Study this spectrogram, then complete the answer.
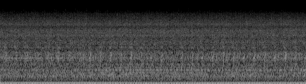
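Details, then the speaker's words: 2010 Toyota Highlander that sat a long time with a no-start, running on a replacement battery: smooth, steady idle with an even low hum and no knocks or whine; alternator then measured charging at 14.41 V; normal. "okay so it runs next thing to check is the alternator"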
